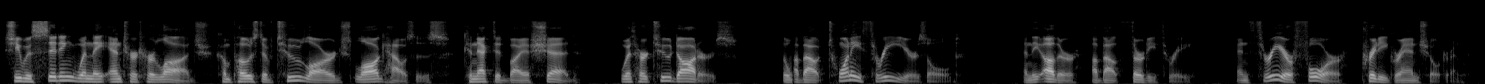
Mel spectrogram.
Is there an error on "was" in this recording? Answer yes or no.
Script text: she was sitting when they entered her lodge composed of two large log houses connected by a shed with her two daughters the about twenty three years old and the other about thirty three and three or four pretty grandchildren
no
